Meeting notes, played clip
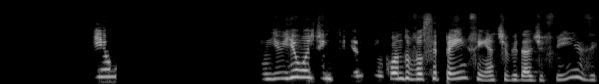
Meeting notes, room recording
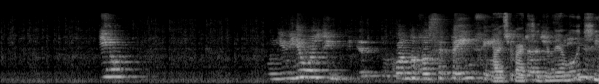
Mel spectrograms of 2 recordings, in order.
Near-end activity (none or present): present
